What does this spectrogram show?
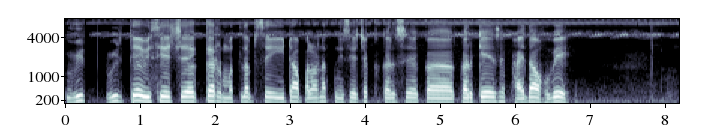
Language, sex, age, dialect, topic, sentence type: Magahi, male, 31-35, Northeastern/Surjapuri, banking, statement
